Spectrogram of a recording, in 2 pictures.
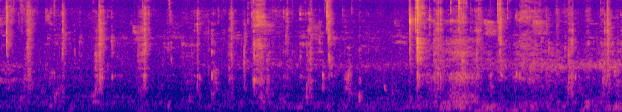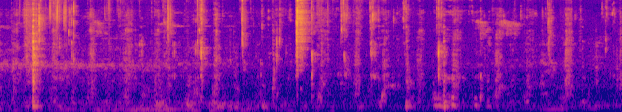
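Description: A person chewing fufu with okro and ogbono soup with the mouth open, close to the microphone: a steady run of irregular, quick mouth clicks and smacks.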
